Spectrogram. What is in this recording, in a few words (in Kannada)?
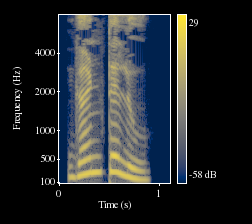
"ಕಾಂಡಲು", Kannada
